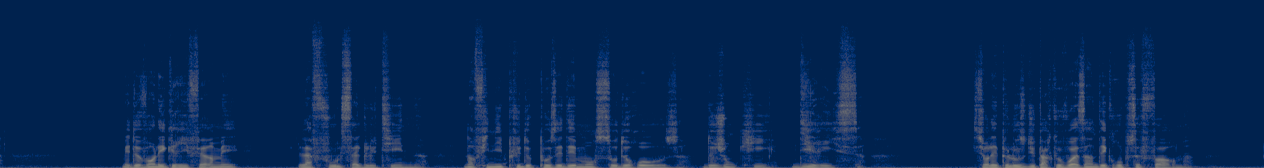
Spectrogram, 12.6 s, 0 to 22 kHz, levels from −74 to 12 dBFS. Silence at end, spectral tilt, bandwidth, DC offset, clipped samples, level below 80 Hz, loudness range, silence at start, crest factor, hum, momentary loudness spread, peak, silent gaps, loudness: 0 s; -5.5 dB/octave; 19 kHz; under 0.1%; under 0.1%; -48 dBFS; 3 LU; 0 s; 20 dB; none; 12 LU; -14 dBFS; none; -32 LUFS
